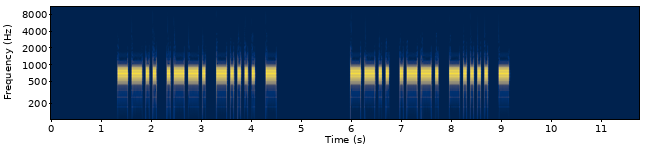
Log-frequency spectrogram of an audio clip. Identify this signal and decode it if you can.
Morse code, heard as a keyed tone, about 17 wpm, 700 Hz. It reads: ZP6T ZP6T
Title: DXCC-100 Call Signs - 4 Characters - Repeated 2x - 17wpm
